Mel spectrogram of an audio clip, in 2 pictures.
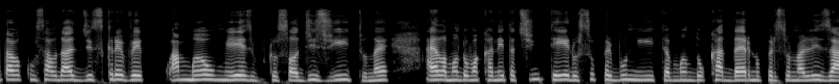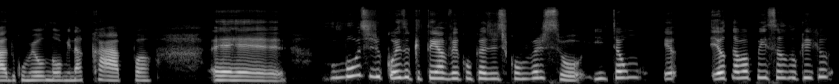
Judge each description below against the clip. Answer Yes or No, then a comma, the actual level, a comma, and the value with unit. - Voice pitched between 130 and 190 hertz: No, high, 210 Hz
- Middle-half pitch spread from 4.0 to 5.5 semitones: Yes, average, 4.9 semitones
